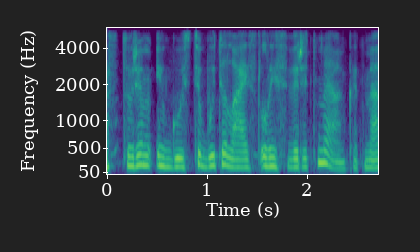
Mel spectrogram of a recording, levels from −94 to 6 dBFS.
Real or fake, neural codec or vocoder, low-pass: real; none; 5.4 kHz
